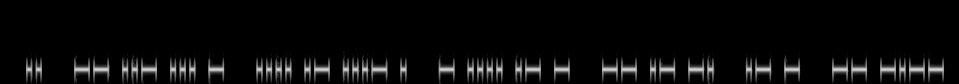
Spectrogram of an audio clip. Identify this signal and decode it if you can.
Morse code, heard as a keyed tone, about 25 wpm, 700 Hz. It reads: I MUST HAVE THAT MAN AT MY
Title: Sentences from Top 1000 Words - Review Part 2 - 25wpm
